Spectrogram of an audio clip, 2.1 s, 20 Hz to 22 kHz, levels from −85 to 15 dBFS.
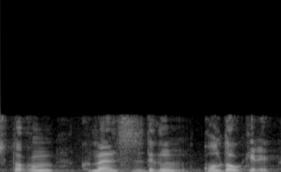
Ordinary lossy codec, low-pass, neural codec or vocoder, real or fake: none; 7.2 kHz; none; real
